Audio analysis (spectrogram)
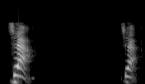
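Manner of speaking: tense "ja" hit high; short, tense, high "ja"; high pitched. Shown as a demonstration. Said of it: "high pitched".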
